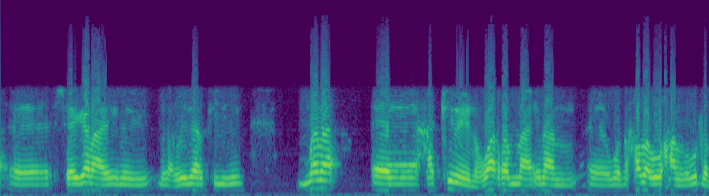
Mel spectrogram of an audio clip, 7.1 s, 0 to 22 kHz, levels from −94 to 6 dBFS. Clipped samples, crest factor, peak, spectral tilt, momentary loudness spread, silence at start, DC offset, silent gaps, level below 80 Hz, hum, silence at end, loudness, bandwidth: under 0.1%; 12 dB; -6 dBFS; -6.5 dB/octave; 8 LU; 0 s; under 0.1%; none; -60 dBFS; none; 0 s; -18 LUFS; 8.6 kHz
